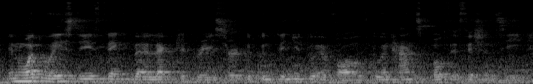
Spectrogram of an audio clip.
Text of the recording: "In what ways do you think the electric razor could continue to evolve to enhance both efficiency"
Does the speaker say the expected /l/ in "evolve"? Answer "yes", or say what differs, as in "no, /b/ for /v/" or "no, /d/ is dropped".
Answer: yes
